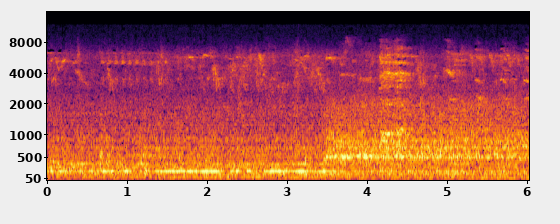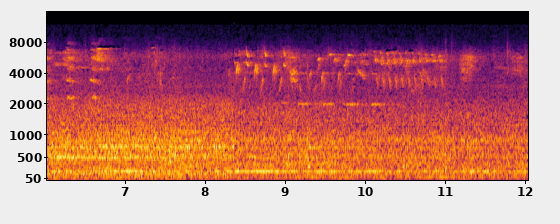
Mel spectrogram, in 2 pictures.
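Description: Birds chirping in a few bursts of quick, high twittering, over a steady background of noise and a low hum.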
